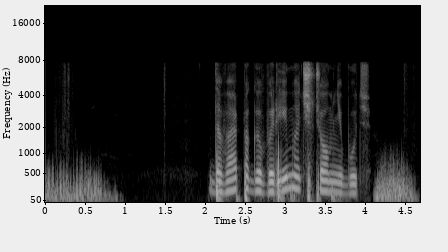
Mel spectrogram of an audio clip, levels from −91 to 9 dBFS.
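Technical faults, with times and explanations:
2.42–3.40 s repeated stalls (stutter): late packets kept draining the jitter buffer, so the receiver stretched the last sound through gaps up to 90 ms, making it drag and stutter.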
